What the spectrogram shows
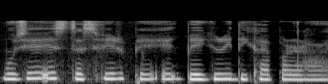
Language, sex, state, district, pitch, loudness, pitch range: Hindi, female, Arunachal Pradesh, Papum Pare, 245 Hz, -15 LUFS, 235-255 Hz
